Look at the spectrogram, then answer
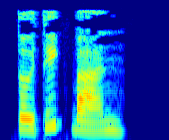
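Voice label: Vietnamese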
